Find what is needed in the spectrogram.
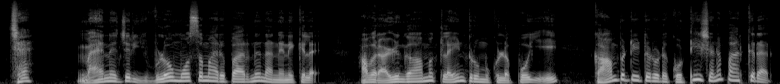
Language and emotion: Tamil, disgusted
